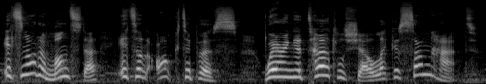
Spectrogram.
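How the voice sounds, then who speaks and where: A woman children's author reading her story aloud to young listeners in a playful, expressive style. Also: very high voice, normal speed. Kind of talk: animated storytelling to a live audience of children.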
